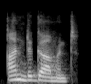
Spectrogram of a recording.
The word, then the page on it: undergarment: Indian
